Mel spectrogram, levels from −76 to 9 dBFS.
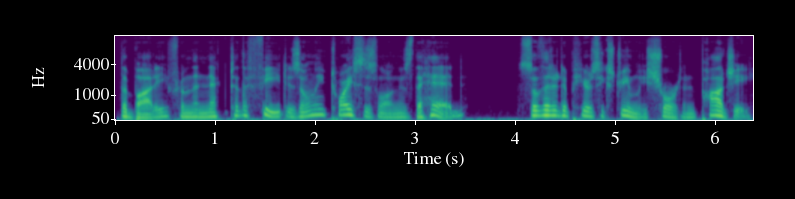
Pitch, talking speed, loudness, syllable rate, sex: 130 Hz, 225 wpm, -19 LUFS, 5.6 syllables/s, male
